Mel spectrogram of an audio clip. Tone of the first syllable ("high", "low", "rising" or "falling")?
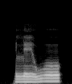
low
